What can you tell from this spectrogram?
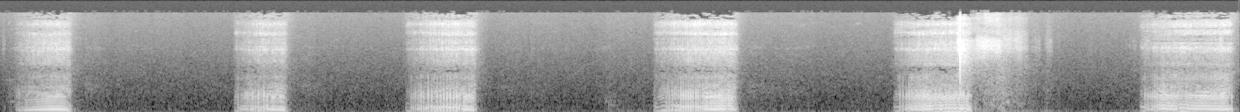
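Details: A sleeping female French Bulldog snores like a little pig: six harsh, gurgling, buzzy inhalations, each under a second long, repeated about every two seconds with silence between.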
